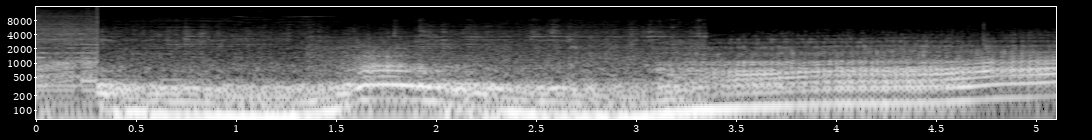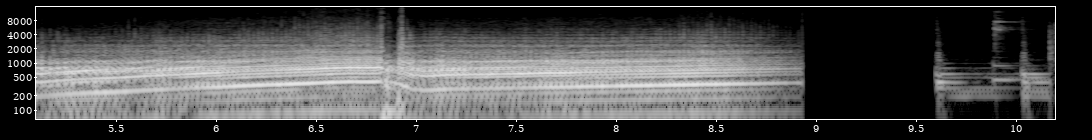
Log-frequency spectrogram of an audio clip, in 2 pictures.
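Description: A car engine revving, then accelerating hard with its pitch climbing. The pitch drops at a gear change about 7 seconds in, climbs again, and the sound cuts off suddenly about two seconds later.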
